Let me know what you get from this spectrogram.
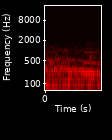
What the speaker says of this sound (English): I'm sorry if you hear like a super growly meow.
